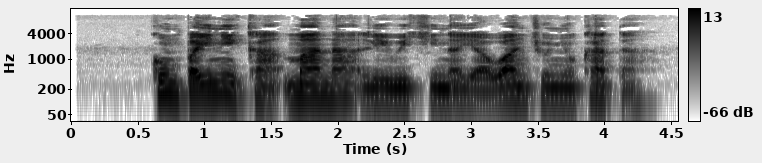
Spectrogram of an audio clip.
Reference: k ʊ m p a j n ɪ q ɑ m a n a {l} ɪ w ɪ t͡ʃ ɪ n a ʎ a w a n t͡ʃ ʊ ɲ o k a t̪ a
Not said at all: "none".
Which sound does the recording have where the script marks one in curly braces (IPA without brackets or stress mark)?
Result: l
